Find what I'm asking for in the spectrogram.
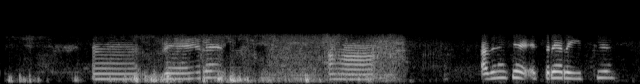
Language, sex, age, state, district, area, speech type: Malayalam, female, 18-30, Kerala, Idukki, rural, conversation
